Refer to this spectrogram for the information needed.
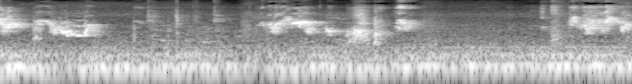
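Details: Budgerigars enjoying freedom, pouring out harsh, squawky chattering notes in quick, irregular bursts roughly every half second, over a constant low hum.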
